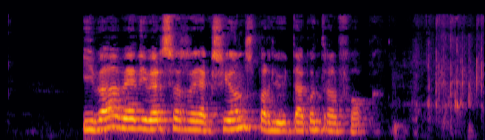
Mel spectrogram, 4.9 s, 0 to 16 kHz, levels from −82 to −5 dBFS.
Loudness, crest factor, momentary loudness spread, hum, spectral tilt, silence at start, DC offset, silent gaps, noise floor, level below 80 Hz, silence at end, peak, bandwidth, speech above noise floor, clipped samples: -24 LUFS; 18 dB; 19 LU; none; -3.5 dB/octave; 0.85 s; under 0.1%; none; -73 dBFS; -68 dBFS; 0 s; -10 dBFS; 11.5 kHz; 48 dB; under 0.1%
